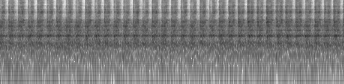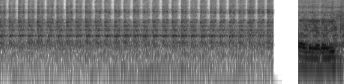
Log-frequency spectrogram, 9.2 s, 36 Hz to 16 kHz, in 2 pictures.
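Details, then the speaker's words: Honda CB 400 cylinder being rebored, boring bar feeding down automatically: steady rasping cut with even ticks about four a second and no changes in pitch or level; cutting cleanly and centered. "barulhinho que eu gosto de escutar, ó. Quando ele pega certinho, você vê que não tem diferença."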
